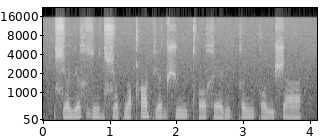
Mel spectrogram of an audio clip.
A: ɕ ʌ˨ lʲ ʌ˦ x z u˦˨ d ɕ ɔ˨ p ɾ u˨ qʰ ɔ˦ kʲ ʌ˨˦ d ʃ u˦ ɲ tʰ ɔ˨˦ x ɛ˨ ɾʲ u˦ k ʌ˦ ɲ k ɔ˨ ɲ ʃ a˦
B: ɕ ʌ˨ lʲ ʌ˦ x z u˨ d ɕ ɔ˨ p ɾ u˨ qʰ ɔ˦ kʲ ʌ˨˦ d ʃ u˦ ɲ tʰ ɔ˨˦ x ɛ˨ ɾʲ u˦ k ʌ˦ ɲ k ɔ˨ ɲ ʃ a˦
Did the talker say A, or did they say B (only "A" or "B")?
B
